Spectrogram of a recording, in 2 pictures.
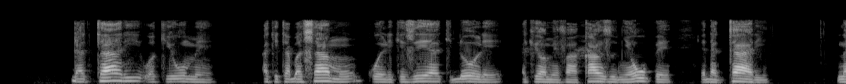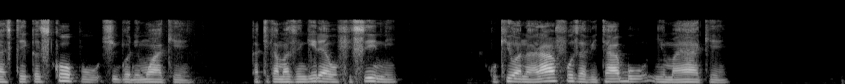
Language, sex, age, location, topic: Swahili, male, 18-24, Dar es Salaam, health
